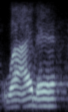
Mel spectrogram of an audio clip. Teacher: اذا وقفت على وعلى اديها حركتين فقط، اقول وعلى بس.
